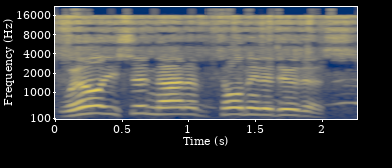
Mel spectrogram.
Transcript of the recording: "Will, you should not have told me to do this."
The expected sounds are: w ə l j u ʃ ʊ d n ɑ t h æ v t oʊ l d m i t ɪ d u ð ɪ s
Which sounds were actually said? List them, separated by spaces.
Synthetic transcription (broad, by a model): w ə l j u ʃ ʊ d n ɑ t h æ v t oʊ l d m i t ɪ d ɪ ð ɪ s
